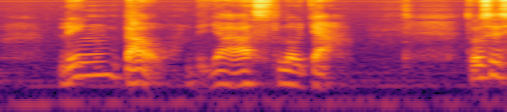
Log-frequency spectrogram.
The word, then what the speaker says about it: 道: Y la segunda en sí, que es el dao se va a estar imponiendo, se va a estar haciendo de manera impositiva o imperativa, porque es la forma, el tono de pronunciación, el cuarto tono de la pronunciación, mientras que el interrogativo es el segundo tono.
